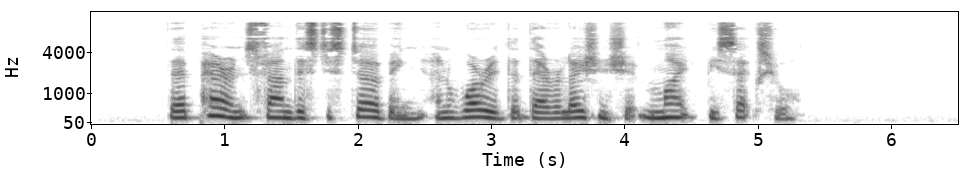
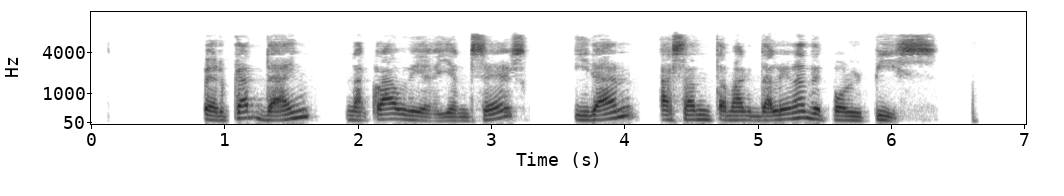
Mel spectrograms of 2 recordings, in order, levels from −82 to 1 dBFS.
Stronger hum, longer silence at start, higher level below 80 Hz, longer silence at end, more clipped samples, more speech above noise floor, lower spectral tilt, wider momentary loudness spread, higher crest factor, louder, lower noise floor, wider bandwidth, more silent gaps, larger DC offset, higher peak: neither; second, 0.6 s vs 0.85 s; second, -68 dBFS vs -60 dBFS; first, 1.25 s vs 0.7 s; neither; second, 50 dB vs over 72 dB; about the same, -4 dB/octave vs -4.5 dB/octave; about the same, 7 LU vs 6 LU; about the same, 16 dB vs 18 dB; second, -25 LUFS vs -18 LUFS; second, -75 dBFS vs under -90 dBFS; first, 11.5 kHz vs 8 kHz; second, none vs 1.73-1.90 s, 3.30-3.62 s, 4.15-4.25 s; neither; second, -8 dBFS vs -2 dBFS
